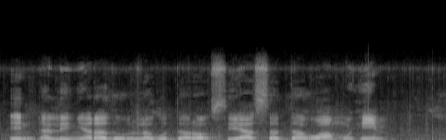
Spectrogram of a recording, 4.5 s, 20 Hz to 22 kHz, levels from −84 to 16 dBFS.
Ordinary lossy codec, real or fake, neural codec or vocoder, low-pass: AAC, 64 kbps; real; none; 14.4 kHz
